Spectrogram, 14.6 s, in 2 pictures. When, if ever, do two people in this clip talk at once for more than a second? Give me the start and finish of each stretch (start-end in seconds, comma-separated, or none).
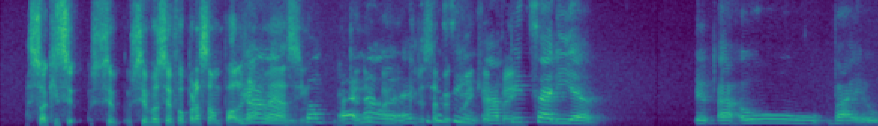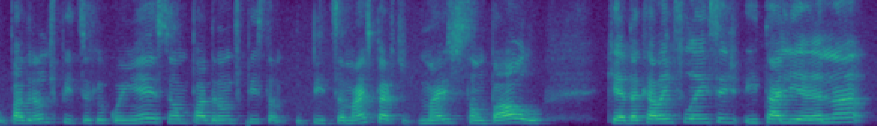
2.0-4.4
